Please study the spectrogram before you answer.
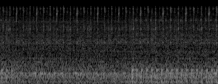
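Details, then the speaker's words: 2011 Ford Edge 3.5 Duratec V6 at idle with EVAP purge valve hose disconnected: fast even pumping suction at the open port that stops when thumb covers it; valve later found failing and replaced. "hear that noise that pumping sound put my thumb over it and then it stops"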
